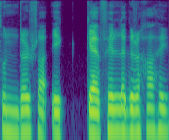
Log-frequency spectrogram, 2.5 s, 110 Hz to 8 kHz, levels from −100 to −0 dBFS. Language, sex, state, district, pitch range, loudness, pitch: Hindi, male, Himachal Pradesh, Shimla, 130-140 Hz, -20 LUFS, 135 Hz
